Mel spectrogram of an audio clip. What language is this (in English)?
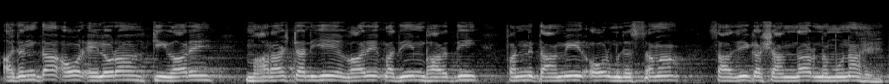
Urdu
